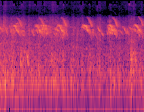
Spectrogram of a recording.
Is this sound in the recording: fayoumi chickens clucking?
yes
